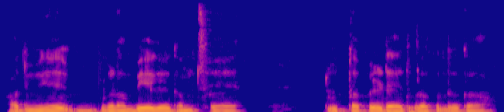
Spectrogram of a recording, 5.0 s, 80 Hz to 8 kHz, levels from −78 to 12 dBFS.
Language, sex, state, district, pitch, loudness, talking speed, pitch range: Rajasthani, male, Rajasthan, Nagaur, 105 Hz, -17 LUFS, 155 wpm, 105-110 Hz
